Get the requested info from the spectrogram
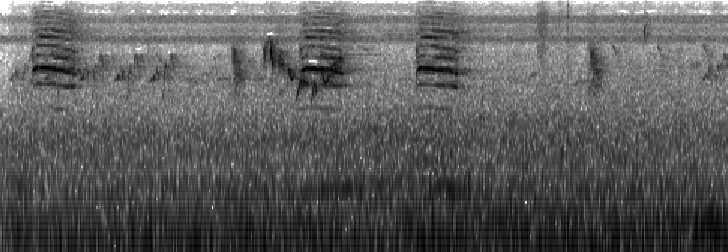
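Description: A songbird calling in the trees: a short high chirping phrase repeated about three times over a low steady background rumble.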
